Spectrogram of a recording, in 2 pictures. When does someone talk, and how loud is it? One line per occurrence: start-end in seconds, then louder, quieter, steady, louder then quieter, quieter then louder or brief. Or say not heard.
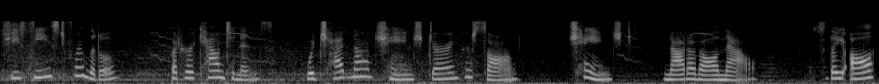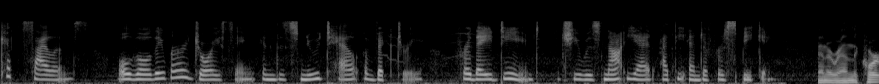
0.0-17.5 steady.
